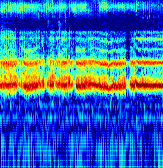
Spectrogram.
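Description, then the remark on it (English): Someone imitates a cicada with a loud, continuous, high-pitched buzzing drone that holds steady for under two seconds, dipping briefly a few times, with no other sounds. “I think that cicadas, don't cicadas just scream? They're just like.”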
